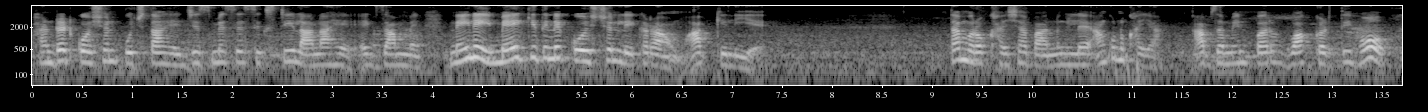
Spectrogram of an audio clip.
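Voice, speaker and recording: A woman hosts a relaxed live stream from her phone at home and answers her viewers' comments one by one. She speaks at an unhurried pace in a voice of middling pitch. Steady background noise runs clearly under her voice. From Tripura, India. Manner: reads viewer comments aloud and answers them chattily. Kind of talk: casual live-stream chat.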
